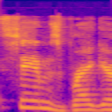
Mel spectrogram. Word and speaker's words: samzbrego: So is it samzbrego? Is that how you pronounce it? Yes, it is.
